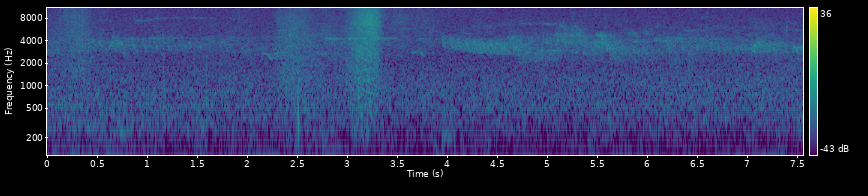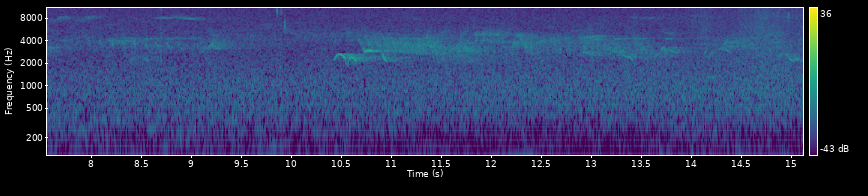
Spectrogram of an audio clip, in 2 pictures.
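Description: Forest ambience: a steady faint hush with small birds calling now and then, clearest about ten seconds in, and a brief rustle about three seconds in.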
